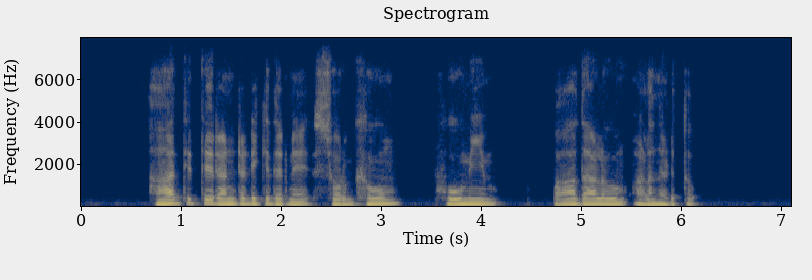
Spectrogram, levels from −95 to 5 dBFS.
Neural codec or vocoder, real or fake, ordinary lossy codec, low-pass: none; real; Opus, 32 kbps; 7.2 kHz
